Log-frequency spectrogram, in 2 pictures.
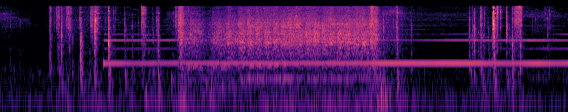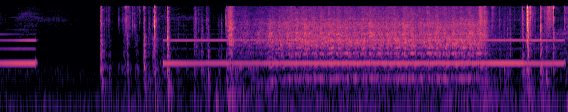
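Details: Car cranks but won't start with a good battery: starter cranks steadily in bursts with a door chime ringing and the engine never fires; fuel-related causes suspected, not confirmed.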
